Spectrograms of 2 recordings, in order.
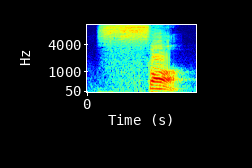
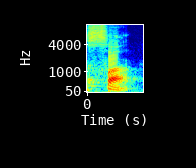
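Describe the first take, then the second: First: The vowel is an a leaning toward o. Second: The vowel is a plain, light a. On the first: The speaker calls it right. "Mengarah ke huruf O. Kayak ada suara O" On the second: The speaker calls it wrong. "tidak dibaca sa"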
